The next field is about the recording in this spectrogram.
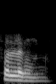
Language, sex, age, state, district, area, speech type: Tamil, female, 18-30, Tamil Nadu, Dharmapuri, rural, conversation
